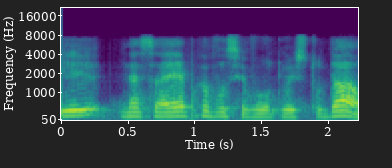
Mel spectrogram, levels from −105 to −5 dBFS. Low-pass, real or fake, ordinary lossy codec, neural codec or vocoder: none; fake; none; codec, 16 kHz, 2 kbps, FreqCodec, smaller model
